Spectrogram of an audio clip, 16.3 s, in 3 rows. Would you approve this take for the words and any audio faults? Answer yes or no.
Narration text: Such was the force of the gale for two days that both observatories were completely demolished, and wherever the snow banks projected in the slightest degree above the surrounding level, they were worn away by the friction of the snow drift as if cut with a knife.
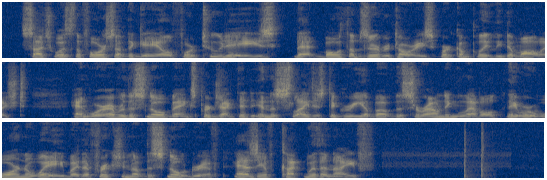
no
